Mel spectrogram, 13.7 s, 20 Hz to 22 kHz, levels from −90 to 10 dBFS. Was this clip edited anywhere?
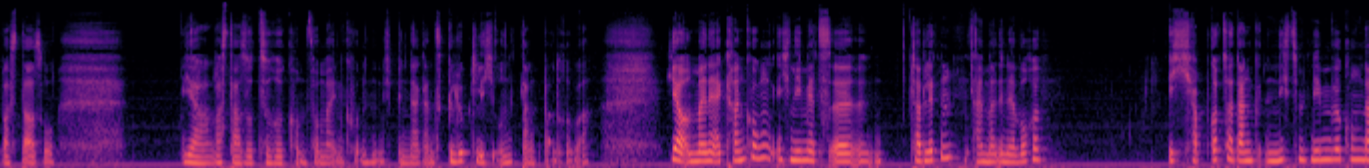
no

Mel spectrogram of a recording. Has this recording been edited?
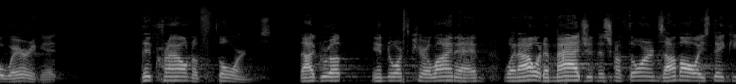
yes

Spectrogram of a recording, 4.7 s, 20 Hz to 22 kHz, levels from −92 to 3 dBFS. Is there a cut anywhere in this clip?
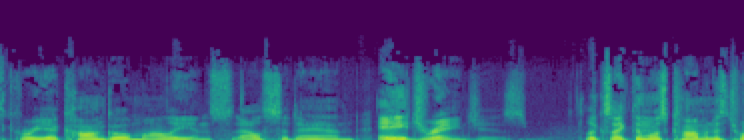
yes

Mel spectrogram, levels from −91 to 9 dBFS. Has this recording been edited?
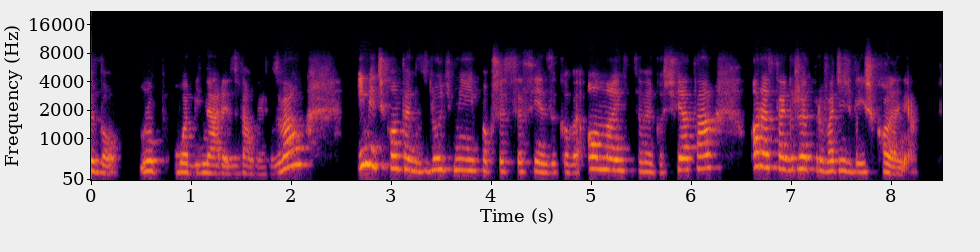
yes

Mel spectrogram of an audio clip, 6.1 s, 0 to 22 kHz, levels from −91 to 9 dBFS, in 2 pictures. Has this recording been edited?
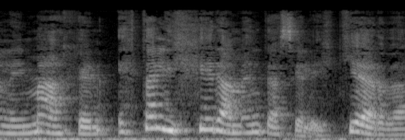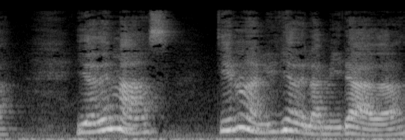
no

